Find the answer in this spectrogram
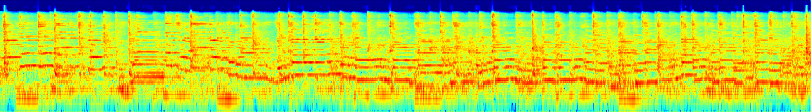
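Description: Live band music without vocals: an acoustic guitar plays a busy melodic line of plucked notes over plucked double bass and drums.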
